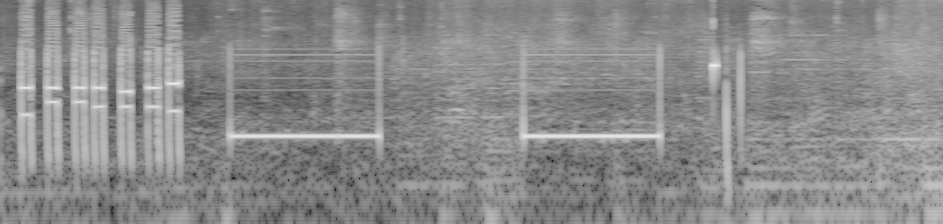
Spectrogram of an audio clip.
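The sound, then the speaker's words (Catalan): A landline phone being dialed, with about eight quick touch-tone beeps, followed by two long, steady ringing tones separated by a pause, then a click as the line connects. “el telèfon que el truqui? Sí, home. És que amb el fix anirà millor, saps?”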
